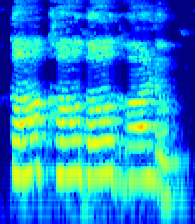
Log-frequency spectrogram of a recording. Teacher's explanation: ये सब इन वर्णों का उच्चारण किससे किससे किया जाता है? कंठ से।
